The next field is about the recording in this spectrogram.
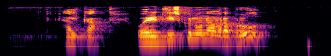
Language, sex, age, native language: Icelandic, male, 30-39, Icelandic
